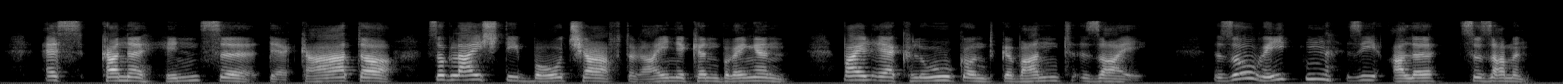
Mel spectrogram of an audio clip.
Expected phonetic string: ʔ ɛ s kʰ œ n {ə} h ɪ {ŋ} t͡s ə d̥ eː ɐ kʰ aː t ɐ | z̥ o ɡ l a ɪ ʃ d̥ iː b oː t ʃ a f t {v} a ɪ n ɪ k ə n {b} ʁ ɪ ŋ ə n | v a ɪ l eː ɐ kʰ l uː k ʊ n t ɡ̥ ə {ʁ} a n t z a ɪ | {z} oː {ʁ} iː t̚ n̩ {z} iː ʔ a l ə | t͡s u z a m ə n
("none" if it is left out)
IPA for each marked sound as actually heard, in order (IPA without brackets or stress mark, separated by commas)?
ə, n, ʁ, b, v, z, ʁ, z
